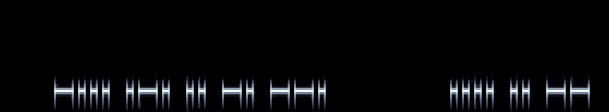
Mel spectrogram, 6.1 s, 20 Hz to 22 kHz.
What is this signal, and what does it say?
Morse code, heard as a keyed tone, about 20 wpm, 700 Hz. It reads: BRING HIM
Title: 3x Word-Spacing - Sentences from Top 500 Words - 20wpm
